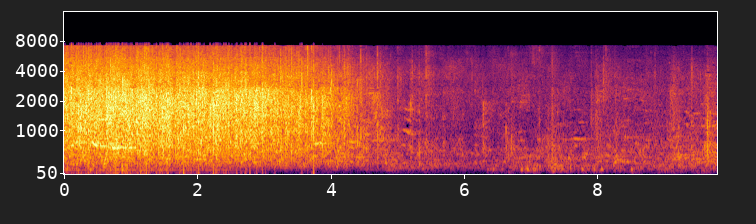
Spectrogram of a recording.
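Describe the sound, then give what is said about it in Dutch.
Applause from a church audience after a song in a service: loud, dense clapping for about four seconds, then fading to a quieter, thinner patter, with voices present. “Mooi hoor, vast een applausje verdiend.”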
